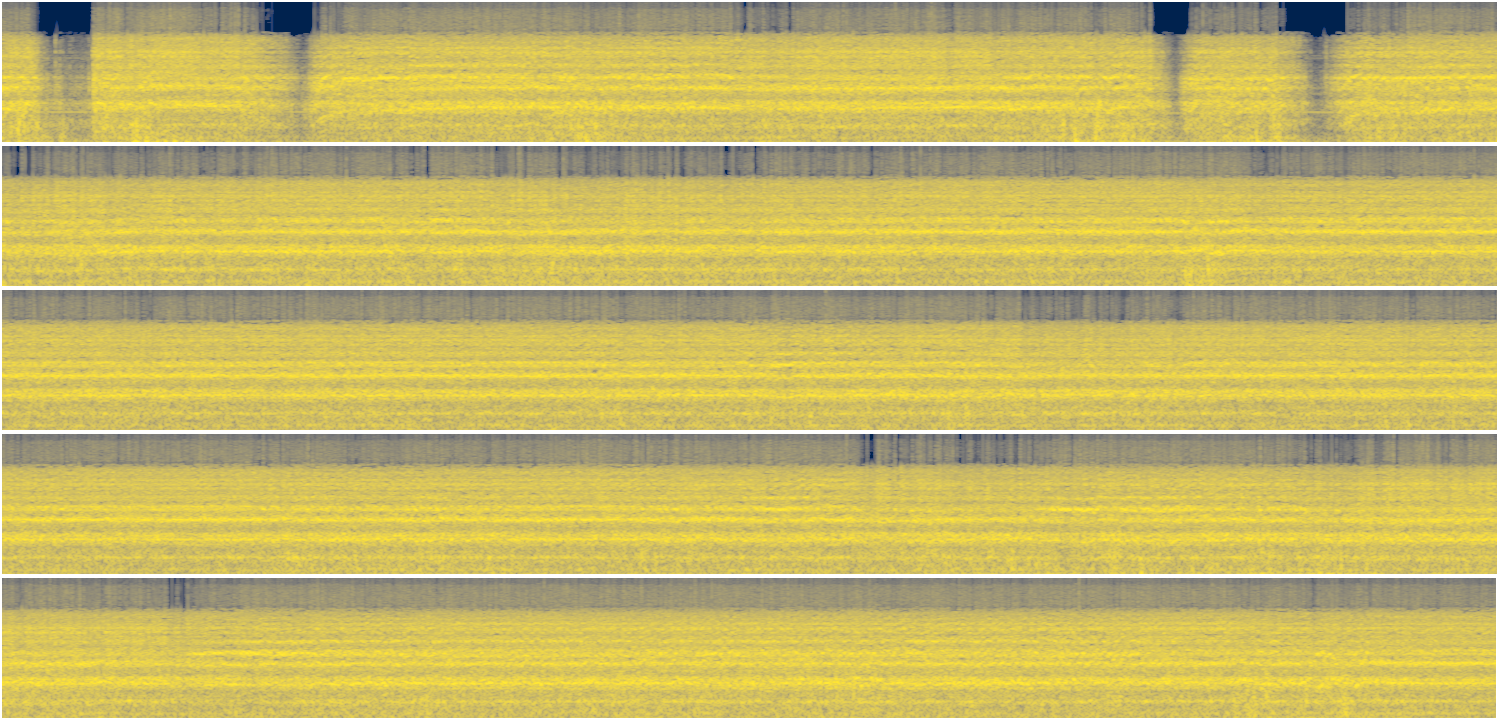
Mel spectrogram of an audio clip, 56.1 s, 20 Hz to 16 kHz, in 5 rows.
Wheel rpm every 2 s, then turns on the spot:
160, 160, 220, 220, 140, 170, 230, 230, 230, 240, 240, 230, 230, 230, 220, 230, 230, 230, 230, 230, 220, 220, 220, 220, 210, 210, 210, 230.
8-10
